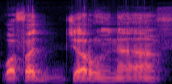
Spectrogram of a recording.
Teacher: را کو ہیوی کریں گے کیونکہ را کا ساؤنڈ اوپر ہے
